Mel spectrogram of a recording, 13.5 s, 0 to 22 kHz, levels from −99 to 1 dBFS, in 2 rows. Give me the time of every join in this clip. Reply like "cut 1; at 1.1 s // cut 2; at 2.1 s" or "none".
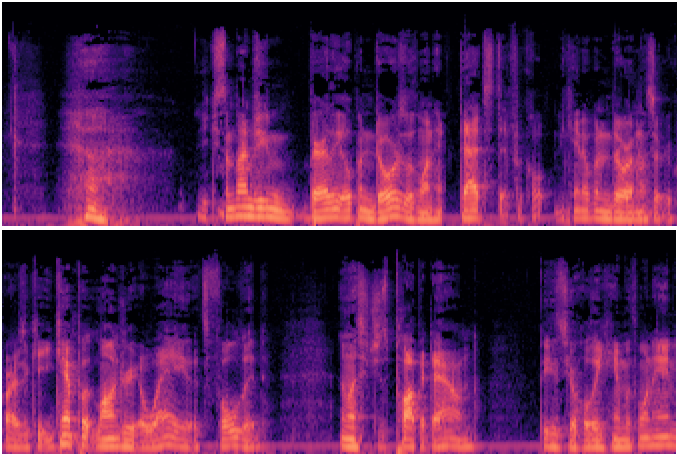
cut 1; at 4.4 s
